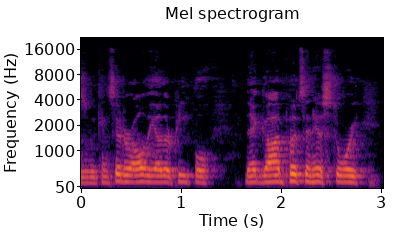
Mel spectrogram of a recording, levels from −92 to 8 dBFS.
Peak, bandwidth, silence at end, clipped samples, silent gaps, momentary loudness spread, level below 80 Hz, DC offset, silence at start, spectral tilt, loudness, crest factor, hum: -14 dBFS; 16.5 kHz; 0.1 s; under 0.1%; none; 9 LU; -76 dBFS; under 0.1%; 0 s; -6.5 dB/octave; -29 LUFS; 16 dB; none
